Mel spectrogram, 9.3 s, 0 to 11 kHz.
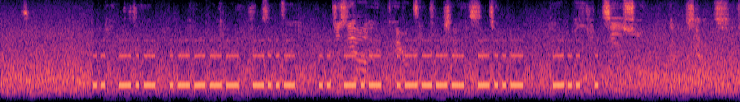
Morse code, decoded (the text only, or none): IK1X IK1X DE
